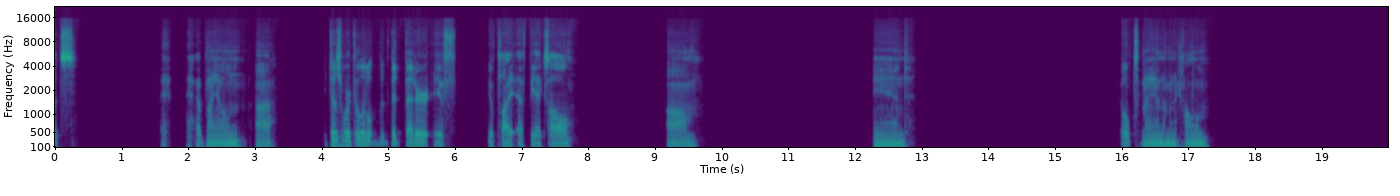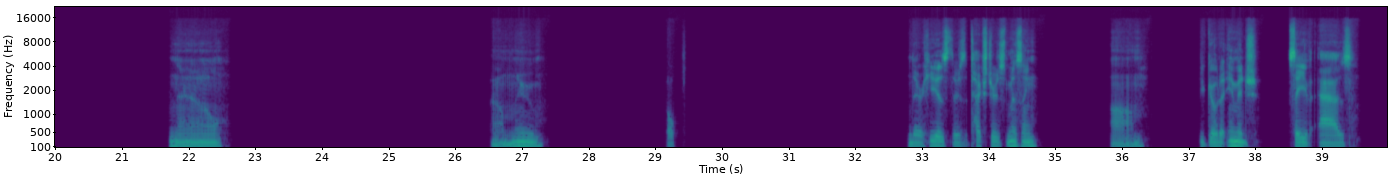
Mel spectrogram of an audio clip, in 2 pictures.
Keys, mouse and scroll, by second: 0.5-3.7 middle drag, 0.5 scroll, 1.5 scroll, 5.1-7.2 drag, 8.9 scroll, 10.7-11.2 scroll, 13.3 scroll, 13.9 click, 14.1 click, 14.7 click, 15.5-16.5 typing, 16.5 Return, 17.9 click, 20.5 click, 26.0 click, 26.4 click, 30.1 click, 31.8-34.1 scroll, 34.1 scroll, 34.5 click, 37.1 click, 37.4 click, 38.7 click.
